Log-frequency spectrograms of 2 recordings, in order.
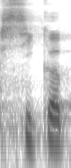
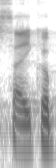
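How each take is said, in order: First: The acronym is pronounced with French sounds. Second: The acronym is pronounced with English sounds. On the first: "prononcé à la française" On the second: "en anglais"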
